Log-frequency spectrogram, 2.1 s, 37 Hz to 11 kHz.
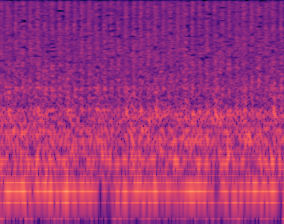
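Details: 2011 Mitsubishi Canter Super Speed diesel truck, rough engine, knock when switched off, heavy throttle and weak power: harsh rapid knocking clatter through a lumpy idle; injection pump checked, cracked injection pump timer.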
